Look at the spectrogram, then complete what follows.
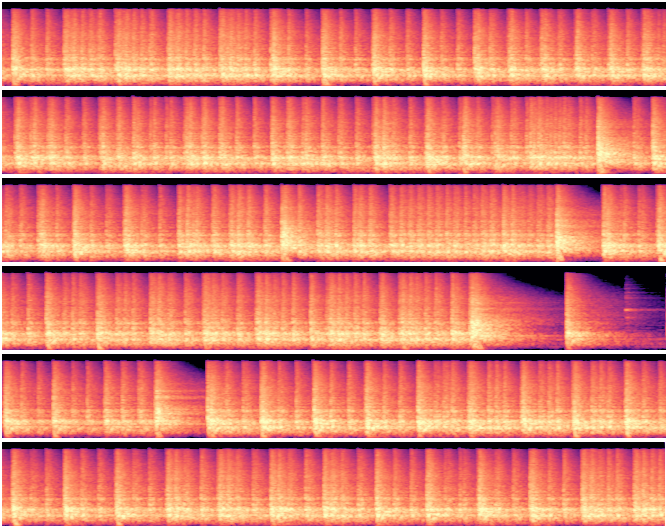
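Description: Two marching snare drums played together: fast, dense strokes and rolls, with a short break about two-thirds of the way through before the playing picks up again. The reverberant room makes the sound wet and echoing.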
